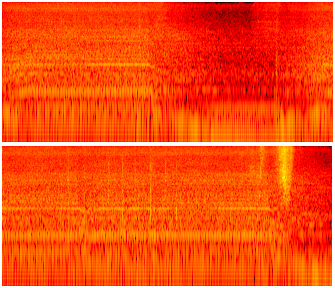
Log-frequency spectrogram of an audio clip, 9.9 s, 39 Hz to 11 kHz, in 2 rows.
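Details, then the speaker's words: Mercedes Sprinter diesel with no stored codes, suspected wiring problems and a dirty particulate filter that won't regenerate: the note climbs on each blip, then stalls flat and drops back; engine will not rev past 3000 rpm, cause not confirmed. "So let's see if we can actually rev this thing over 3000 RPMs. We certainly cannot."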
